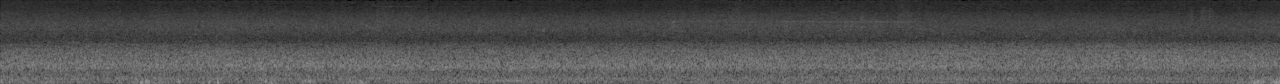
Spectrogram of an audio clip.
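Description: A CrossCountry Voyager diesel multiple unit approaching slowly, a steady mechanical noise that holds an even level throughout, with wind gusting on the microphone in low thumps.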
